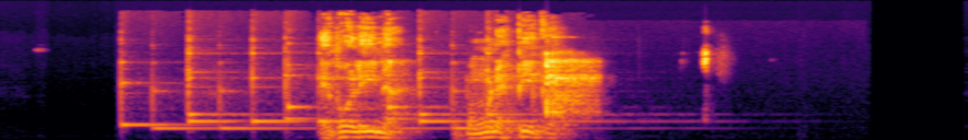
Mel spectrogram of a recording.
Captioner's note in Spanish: Suena el teléfono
